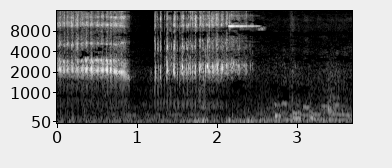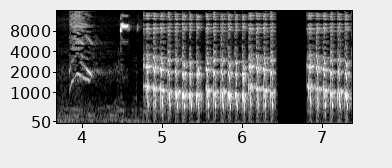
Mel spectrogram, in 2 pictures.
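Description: A dolphin gives rapid, buzzy pulsed bursts broken by brief high whistles, one sweeping upward.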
